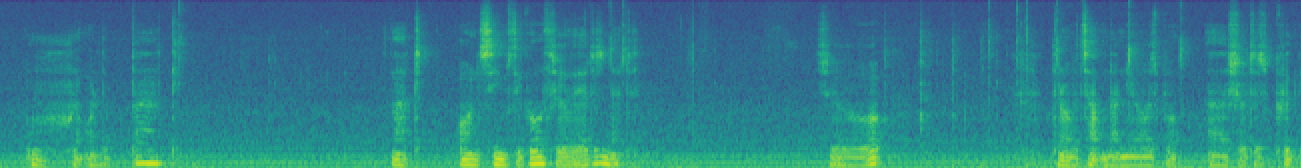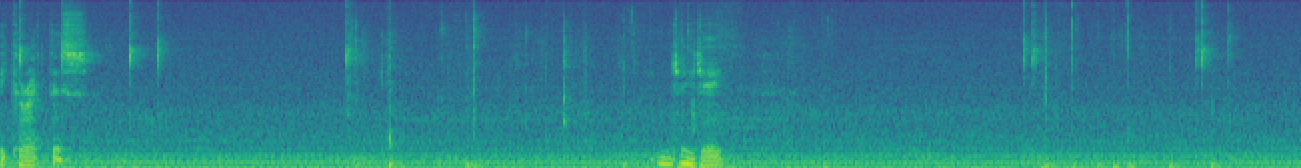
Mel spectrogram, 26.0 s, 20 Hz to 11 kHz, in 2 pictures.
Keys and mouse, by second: 6.2 alt+click, 10.0 middle drag, 10.7-11.4 ctrl+drag, 11.9-13.3 ctrl+drag, 13.9-14.4 ctrl+drag, 14.7-16.5 ctrl+drag, 17.8 KP_Decimal, 19.9 g, 20.0 g, 23.3 shift+click, 24.3 alt+z, 25.4 alt+click.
